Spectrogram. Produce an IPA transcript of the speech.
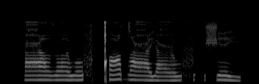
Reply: ʕ æ j ðˤ u j w o f ǃ ɒ dˤ i ʕ e j ʕ u f | ʃ e j

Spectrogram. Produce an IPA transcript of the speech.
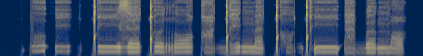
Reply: p o̤ ʔ i̤ | ǃ iː z ɛ ǃ ɵ r ɔː q æ̤ ɡ͡ǃ e ŋ͡m æ ǃʰ ɔ̤ ǃʼ iː ʔ æ̤ ɓ œ ŋ͡m ɑ

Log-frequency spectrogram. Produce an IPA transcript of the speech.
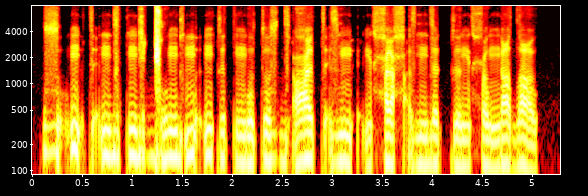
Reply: z o̰ ŋ ə̰ t ɛ̰ n d ə t ŋ ɡ ɛ ɡ͡ǁ o ŋ ɡ ə̰ m ə̰ ŋ k ə t ŋ o t o z d ə̰ ʕ ɜ t ɛ̰ z m ɛ̰ ŋ ħ ə ħ a̰ z n d ɜ k ə ŋ ħ o ŋ ɜ dˤ o

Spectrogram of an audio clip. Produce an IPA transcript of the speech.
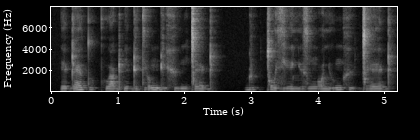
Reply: e ɖ æ tʷ ɘ kʷʰ ɑ ɖ ʔ i ɖ ɘ tʲ ɔ ŋ ɖ i x y ŋ ǀ ɛ ɖ | ɖ y k ǀ o zʲ e lʲ ɘ z ŋ ɔ lʲ u ŋ x y ɡ͡ǀ ɛ ɖ

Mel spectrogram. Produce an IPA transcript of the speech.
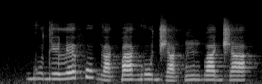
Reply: ɡ u˧ d e˧ l ɛ˦ f o˦˨ ɡ a˨ k͡p a˧ ɡ o˧ d͡ʒ a˨ k͡p ĩ˧ b a˧ d͡ʒ a˧

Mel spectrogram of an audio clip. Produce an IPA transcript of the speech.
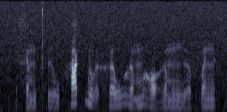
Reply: s ə˨˦ m t̪ʰ ɨ˨˩ w h a˦˥ k̚ l ṵ˧˨ ə̯ x ə˨˦ w ɣ ə̰˧˥ m ɣ ɔ˨˩ ɣ ə˧ m ŋ ɨ˨˩ ə̯ f ə˧ n

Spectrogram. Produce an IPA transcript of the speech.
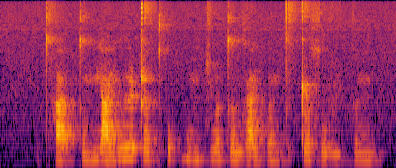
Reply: t̪ʰ aː˨˩ t̚ t̪ ə˨˩˦ m j a˨˩˦ j w ɨ˧ ə̯ ʈ ə˧ w t̪ʰ o˦˥ p̚ ɓ u˧˥ m c u˧ ə̯ t̪ ə˧ w ɣ a˨˩ j ɓ əː˧ m t̪ ə˦˥ k̚ ʈ o˧˥ s u˨˩˦ v i˨˩ k ə˧ ŋ

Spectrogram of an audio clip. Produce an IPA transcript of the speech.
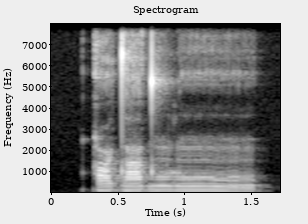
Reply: q ʏː d̪ a d̪ õ l õː

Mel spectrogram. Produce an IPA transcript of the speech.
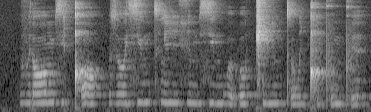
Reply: v ɪ ɾ ɔː m sʲ ɔ ǃʼ ɔ | z ʊː sʲ o m tʰ l iː x i m sʲ e m w ʊ ʔ o ǁ iː m tʼ ʊ w i ǃʼ i pʼ u m pʼ ɪ

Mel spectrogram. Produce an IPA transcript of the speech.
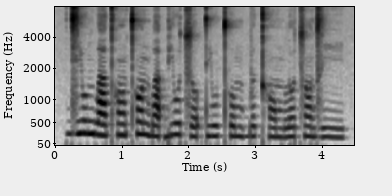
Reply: d͡z j u˦ ŋ w a˧ t̪ʰ ɔ̃˧ t̪ʰ ɔ̃˥˧ n b a˨ ʔ b j u˥˧ t͡s o˨ ʔ t̪ j u˧ t̪ʰ o˧ m b ə˧ kʰ ɔ̃˨˩ m l o˧ t͡s ɔ̃˧ d͡z i˨˩

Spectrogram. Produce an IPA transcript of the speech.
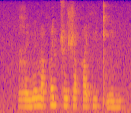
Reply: ʁ ɪ w ə l ə q i lʲ ʈ͡ʂ ə ʃ e q ɜ xʲ u j kʼ ɪ lʲ

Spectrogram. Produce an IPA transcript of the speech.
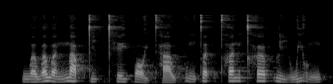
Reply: w ɐ˨˥ w ɐ˨ w ɐ˨˥ n n̪ aː˧ p̚ t̪ iː˧ p̚ t̪ʰ e˧ j p ɔː˨˩ j t̪ʰ aː˨˥ w p ʊ˨˥ ŋ t̪ ɐ˨ t̚ t̪ʰ ɐ˥ n kʰ œː˥ p̚ l iː˨˥ w j ʊ˨˥ ŋ

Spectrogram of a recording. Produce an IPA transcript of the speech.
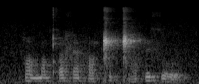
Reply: q ɔ m ɑ qʼ ɔ ɬ a h ɑ ǁ ə ɡ͡ǁ ɑ h ø s o

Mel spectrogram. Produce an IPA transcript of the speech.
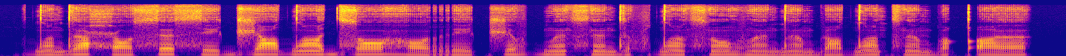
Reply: dˤ ə̃˨ d ɐ˦ ħ ɔ˨ s ə˦ s e˨ d͡ʒ ɐ˦ dˤ ə̃˦ j d͡z ɔ˦ ɦ ɔ˨ r e˨ t͡ʃ ə˦ v b ə̃˦ s ə̃˦ d ə˨ f dˤ ə̃˦˨ s ɔ̃˦ v ɐ̃˨ d ɐ̃˨ b e˨ dˤ ɐ̃˦ t͡s ɐ̃˨ b ə˨ qʼ ɐ˦

